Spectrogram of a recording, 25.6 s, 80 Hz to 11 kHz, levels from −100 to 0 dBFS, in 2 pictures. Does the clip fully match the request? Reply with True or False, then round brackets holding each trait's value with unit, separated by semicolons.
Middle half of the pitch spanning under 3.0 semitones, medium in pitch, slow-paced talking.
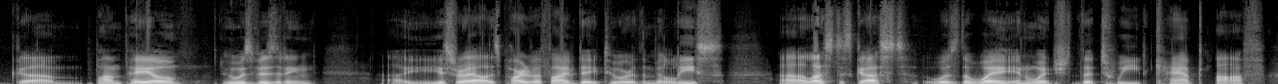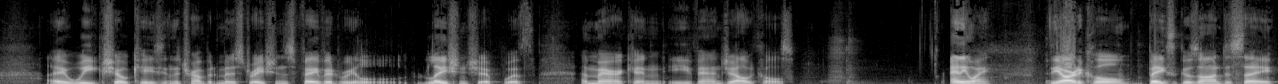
False (2.5 semitones; 90 Hz; 115 wpm)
